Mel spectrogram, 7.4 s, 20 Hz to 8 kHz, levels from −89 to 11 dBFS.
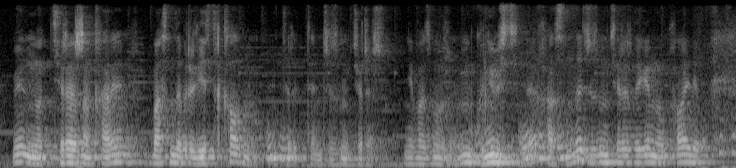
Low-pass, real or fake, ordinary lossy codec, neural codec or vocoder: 7.2 kHz; real; Opus, 64 kbps; none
